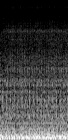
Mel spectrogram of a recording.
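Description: A Ford Capri, freshly painted and fitted with an X-pack body, idles steadily at close range after a drive, a low even engine rumble running unbroken with no talk over it.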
